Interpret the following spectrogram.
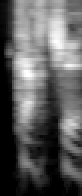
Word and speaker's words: Cartier: So Cartier, yes.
